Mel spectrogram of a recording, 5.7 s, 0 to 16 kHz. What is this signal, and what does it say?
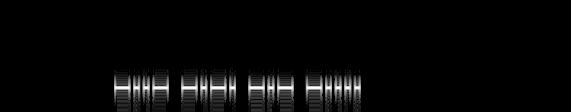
Morse code, heard as a keyed tone, about 25 wpm, 700 Hz. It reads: XCK6
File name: practice / 25wpm / Four Letter-Number Combinations - 25wpm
